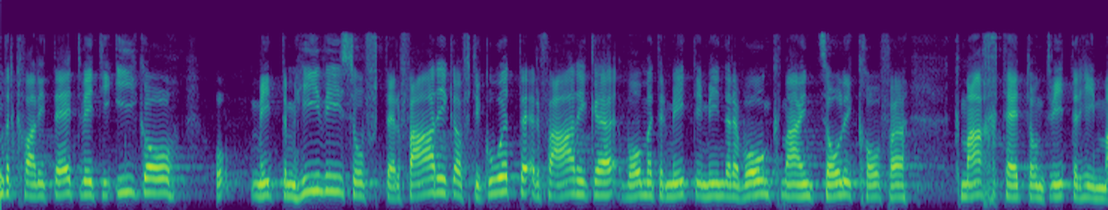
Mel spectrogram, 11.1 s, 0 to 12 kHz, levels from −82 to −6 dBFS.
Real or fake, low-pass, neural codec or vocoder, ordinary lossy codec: real; 7.2 kHz; none; none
